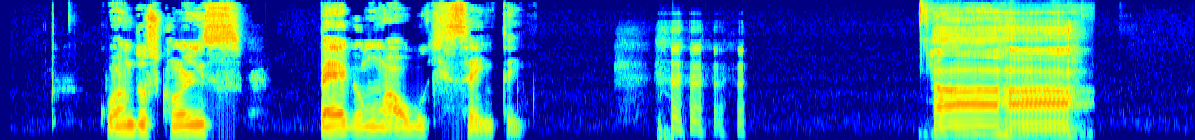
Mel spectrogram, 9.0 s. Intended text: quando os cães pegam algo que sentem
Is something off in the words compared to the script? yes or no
no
